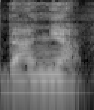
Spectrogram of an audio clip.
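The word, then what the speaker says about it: ዳኛ: An example of this sound is the word for judge, danya, which is pronounced as danya.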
